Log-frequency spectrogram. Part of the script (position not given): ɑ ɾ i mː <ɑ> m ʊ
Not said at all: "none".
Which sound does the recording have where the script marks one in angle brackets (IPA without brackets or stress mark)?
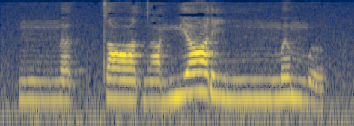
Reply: ə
